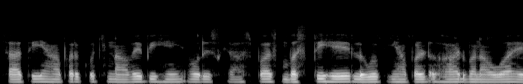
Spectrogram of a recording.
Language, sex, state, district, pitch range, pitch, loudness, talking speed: Hindi, male, Jharkhand, Sahebganj, 115-125 Hz, 120 Hz, -19 LUFS, 240 wpm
